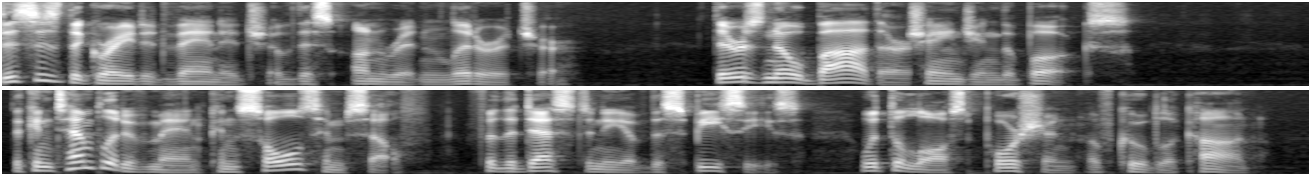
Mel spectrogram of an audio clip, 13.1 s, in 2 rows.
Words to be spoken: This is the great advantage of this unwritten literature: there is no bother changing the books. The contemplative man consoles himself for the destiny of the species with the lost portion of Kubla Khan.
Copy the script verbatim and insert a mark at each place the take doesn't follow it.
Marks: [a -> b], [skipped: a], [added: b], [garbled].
This is the great advantage of this unwritten literature: there is no bother changing the books. The contemplative man consoles himself for the destiny of the species with the lost portion of Kubla Khan.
